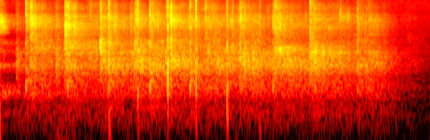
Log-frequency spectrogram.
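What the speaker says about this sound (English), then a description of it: "Can we clap for that?" An audience claps at an aquaculture conference opening ceremony in Ghana, a brisk burst of dense handclaps holding steady before tapering off at the end.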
